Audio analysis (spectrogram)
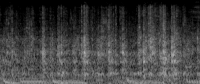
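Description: A whisk beats eggs, vegetable oil and buttermilk together in a bowl, producing a quick, steady rhythmic clatter close by, with no talk.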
